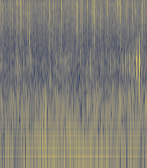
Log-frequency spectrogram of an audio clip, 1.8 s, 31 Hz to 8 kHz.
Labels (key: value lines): label: biophony, damselfish
recorder: SoundTrap 500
